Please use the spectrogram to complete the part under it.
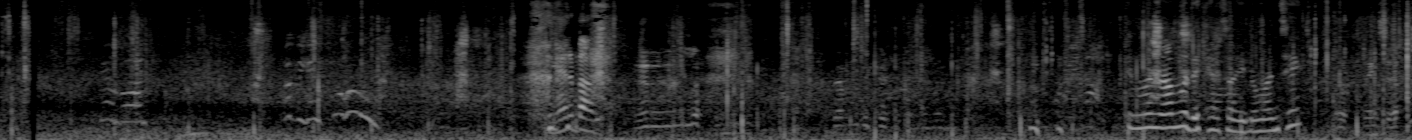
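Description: A young woman talks and laughs nearby.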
